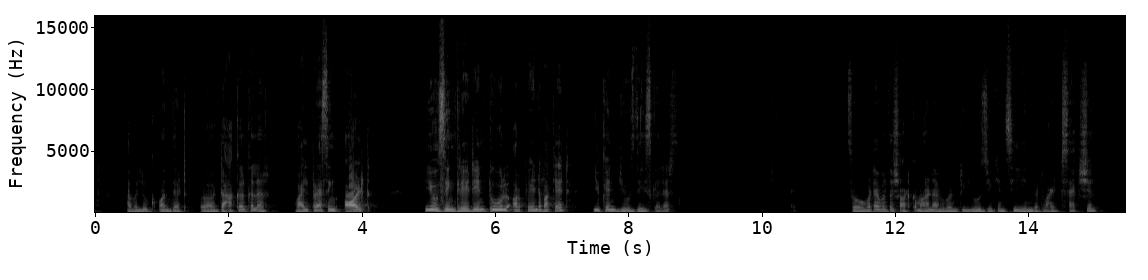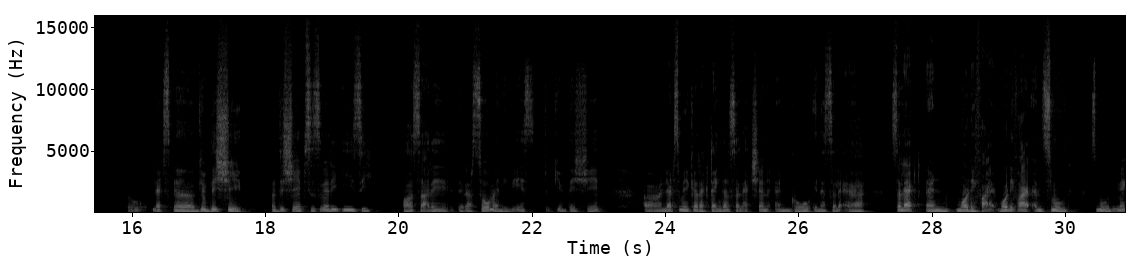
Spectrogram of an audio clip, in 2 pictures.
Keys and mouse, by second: 0.0 space, 0.1 ctrl+click, 2.5 alt+click, 10.2 space, 10.2 click, 11.8 click, 16.6 click, 18.7 right click, 19.8 click, 20.9 click, 26.2 click, 28.4 click, 29.6 click.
